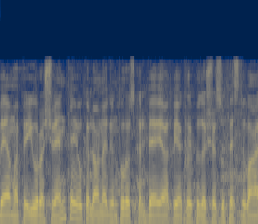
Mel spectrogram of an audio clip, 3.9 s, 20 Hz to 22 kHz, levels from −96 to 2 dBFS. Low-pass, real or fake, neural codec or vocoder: 7.2 kHz; fake; codec, 16 kHz, 4 kbps, FreqCodec, larger model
